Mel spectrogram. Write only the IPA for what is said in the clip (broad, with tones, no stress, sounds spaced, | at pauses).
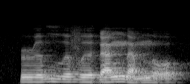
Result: ɹ ə˧˥ w ɣ u˧ ə̯ v əː˧ ɗ a˧˥ ŋ n a˨˩˦ m n ɔ˨˩˦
